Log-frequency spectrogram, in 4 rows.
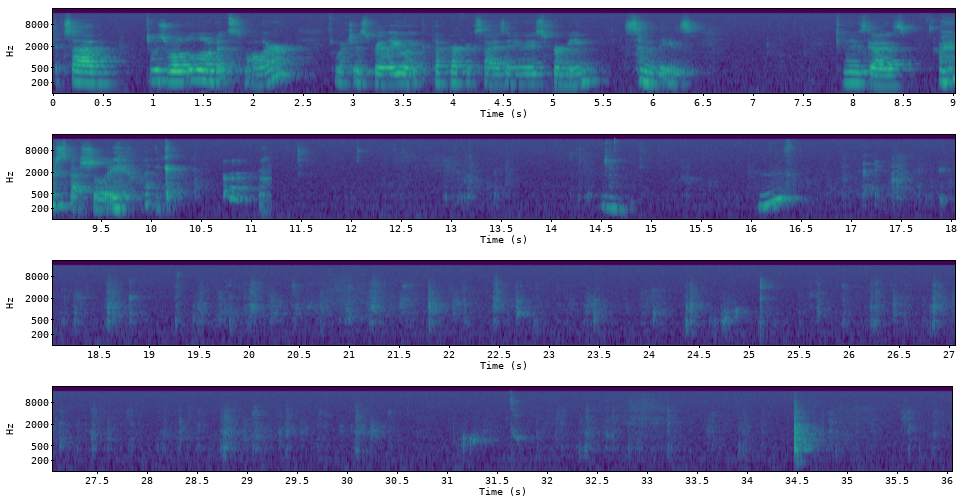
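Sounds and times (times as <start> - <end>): person chewing crunchy food: 11.4 - 15.6, 16.6 - 36.0
wet mouth clicks: 14.2 - 15.0.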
